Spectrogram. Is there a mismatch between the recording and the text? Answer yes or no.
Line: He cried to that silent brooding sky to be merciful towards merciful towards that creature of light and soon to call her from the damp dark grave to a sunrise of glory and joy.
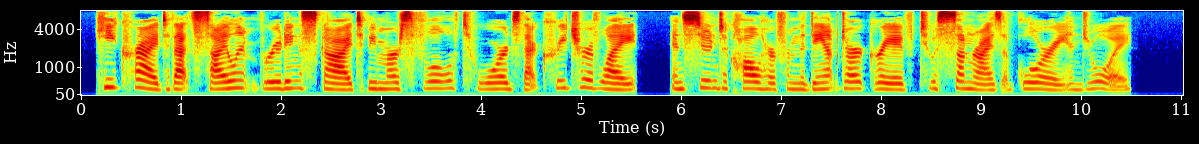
yes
